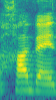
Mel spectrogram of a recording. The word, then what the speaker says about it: Chava: They were saying Kave yesterday. Kave. Yeah, Chave. That's how you say it.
